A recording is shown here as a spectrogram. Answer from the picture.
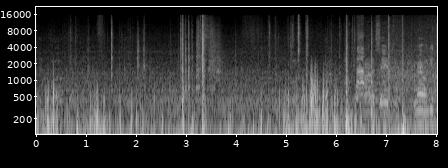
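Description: Semi-truck cab interior: the diesel engine's low rumble as the tractor rolls slowly, with scattered sharp knocks and rattles, the loudest about three seconds in.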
